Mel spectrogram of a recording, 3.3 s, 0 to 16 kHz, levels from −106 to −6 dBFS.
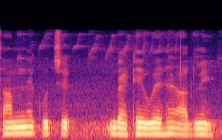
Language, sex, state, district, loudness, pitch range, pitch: Hindi, male, Jharkhand, Ranchi, -14 LUFS, 110-120 Hz, 115 Hz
